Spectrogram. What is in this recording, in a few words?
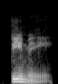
"beamy", American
